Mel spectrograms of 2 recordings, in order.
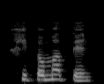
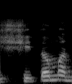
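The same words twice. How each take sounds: First: Jitomate with a j start and TE ending; "jitomate" ending in a clear vowel, te; Spanish-adapted pronunciation. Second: Xitomatl with a sh start and voiceless TL ending; "xitomatl" closed on a breathy tl, no final vowel; Nahuatl TL ending. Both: Shown as a demonstration. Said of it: "no podían pronunciar el T L".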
